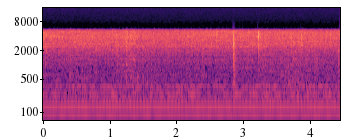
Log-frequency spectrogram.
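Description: Bacon strips sizzle in a pan with a steady close crackling hiss, broken by a couple of faint ticks near the end and no talking.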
